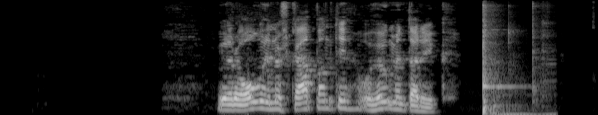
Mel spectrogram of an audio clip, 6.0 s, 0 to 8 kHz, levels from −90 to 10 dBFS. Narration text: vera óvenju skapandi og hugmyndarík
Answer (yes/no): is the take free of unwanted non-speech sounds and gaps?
no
